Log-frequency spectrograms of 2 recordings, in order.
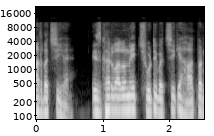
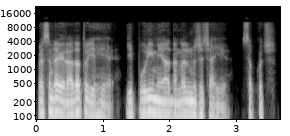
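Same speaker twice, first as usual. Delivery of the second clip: usual speaking voice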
